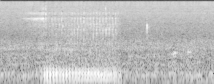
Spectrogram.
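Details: Shar-pei dog snoring in the morning: a single rough, fluttering snore on the in-breath lasting about a second, then quiet breathing; snoring.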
